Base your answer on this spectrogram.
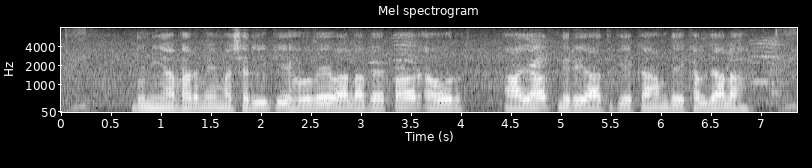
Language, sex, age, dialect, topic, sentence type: Bhojpuri, male, 25-30, Western, agriculture, statement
